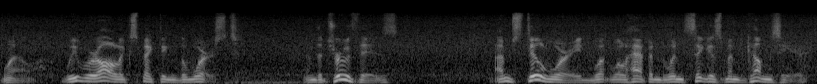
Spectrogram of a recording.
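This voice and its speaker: An actor playing a worried medieval castle guard who speaks bluntly and swears at the enemy. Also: male voice, on the low side, lively intonation, a little slow. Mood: grim. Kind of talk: game character dialogue. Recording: game audio under loud hiss.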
